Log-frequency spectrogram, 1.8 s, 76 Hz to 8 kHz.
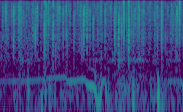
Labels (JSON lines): {"label": "biophony, cascading saw", "recorder": "SoundTrap 600 or HydroMoth"}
